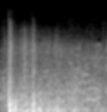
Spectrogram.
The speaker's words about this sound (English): So as the fireworks continue here at the LP Field, which we call Titan Stadium, let's do a little recap.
